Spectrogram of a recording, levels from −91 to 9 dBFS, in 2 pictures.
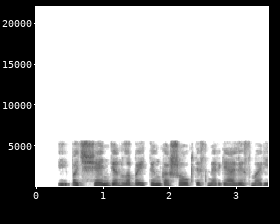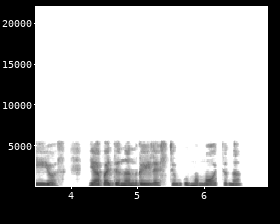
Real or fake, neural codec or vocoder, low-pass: real; none; 5.4 kHz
